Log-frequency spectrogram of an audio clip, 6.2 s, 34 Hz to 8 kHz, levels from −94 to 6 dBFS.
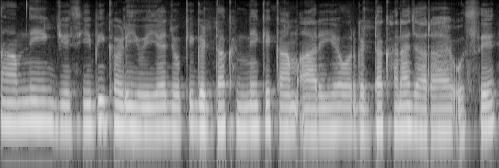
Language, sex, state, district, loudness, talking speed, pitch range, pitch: Hindi, male, Maharashtra, Chandrapur, -17 LUFS, 190 wpm, 120-135 Hz, 125 Hz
